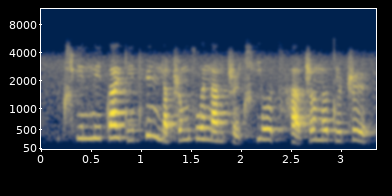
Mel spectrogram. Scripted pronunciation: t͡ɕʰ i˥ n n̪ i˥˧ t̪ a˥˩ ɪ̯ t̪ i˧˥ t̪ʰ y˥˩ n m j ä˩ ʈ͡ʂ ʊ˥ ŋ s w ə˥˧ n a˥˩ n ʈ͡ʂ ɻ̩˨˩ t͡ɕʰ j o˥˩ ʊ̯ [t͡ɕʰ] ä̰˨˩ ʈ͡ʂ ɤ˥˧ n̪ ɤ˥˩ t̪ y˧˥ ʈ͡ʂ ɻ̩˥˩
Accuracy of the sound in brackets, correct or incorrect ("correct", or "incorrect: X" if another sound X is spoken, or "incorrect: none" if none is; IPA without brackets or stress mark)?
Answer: incorrect: t͡sʰ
